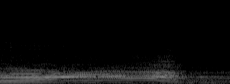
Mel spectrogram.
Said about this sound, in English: Is there a motorcycle in the background? I live on a main street, so that might have been from me.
